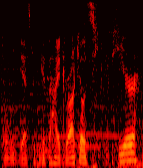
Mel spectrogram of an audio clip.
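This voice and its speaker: A man with a fairly low voice talks through his video game as he plays. He thinks aloud in a casual, hesitant way, often trailing off mid-thought. Loud music plays behind him. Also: normal speed. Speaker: gamer doing a playthrough.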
